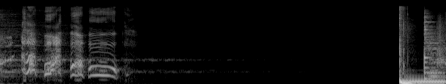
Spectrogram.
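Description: A baby giggling in quick bursts for about a second, fading out soon after.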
